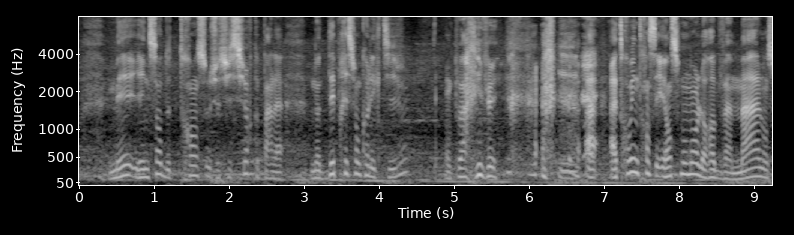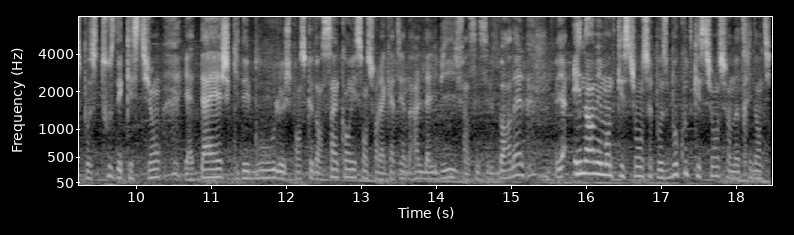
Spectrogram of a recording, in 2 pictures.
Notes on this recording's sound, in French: C'était lors du 4 ème Festival des Jours de Fêtes ! C'était lors du 4 ème Festival des Jours de Fêtes !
